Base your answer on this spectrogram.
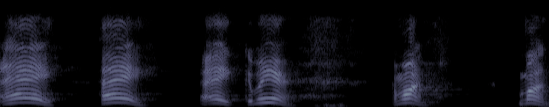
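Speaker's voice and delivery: very high, loud hollering call. Voicing a halfling waving and calling the heroes over: halfling calling out. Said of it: "calling out".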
